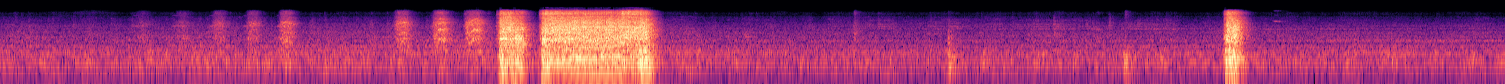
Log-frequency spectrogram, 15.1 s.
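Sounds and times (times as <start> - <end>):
bursts of harsh machine noise: 3.9 - 6.7, 12.2 - 12.6.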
